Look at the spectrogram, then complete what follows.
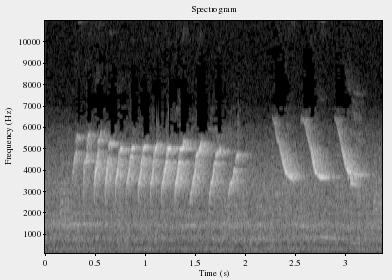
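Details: A yellow male Iranian canary, brought indoors from Karachi's summer heat, sings in answer to a female's call: a rapid, high trill of about a dozen chirps in under two seconds, then three clear descending whistles, over a low indoor hum.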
